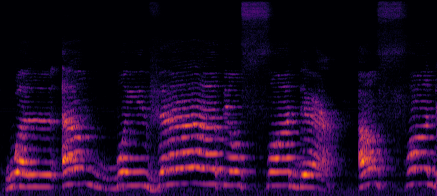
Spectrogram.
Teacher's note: huruf dalnya dibaca sukun dan wajib untuk dikolkolahkan atau dipantulkan, dan huruf ain-nya dibaca sukun ditekankan keluar dari tenggorokan bagian tengah.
